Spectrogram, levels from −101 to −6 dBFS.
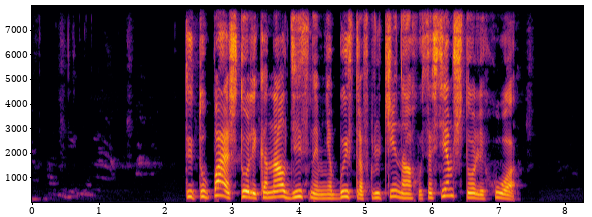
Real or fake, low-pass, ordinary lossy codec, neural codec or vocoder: real; none; none; none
